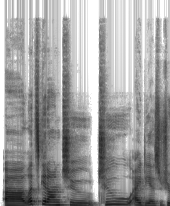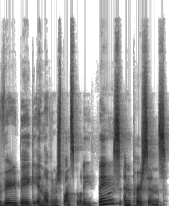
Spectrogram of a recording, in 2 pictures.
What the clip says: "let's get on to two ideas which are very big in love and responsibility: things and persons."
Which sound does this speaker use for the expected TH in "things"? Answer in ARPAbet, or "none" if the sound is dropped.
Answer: TH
